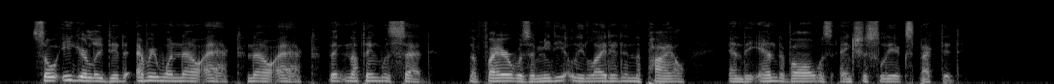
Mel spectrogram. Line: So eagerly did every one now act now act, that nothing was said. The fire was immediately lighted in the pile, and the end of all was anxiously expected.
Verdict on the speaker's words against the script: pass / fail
pass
